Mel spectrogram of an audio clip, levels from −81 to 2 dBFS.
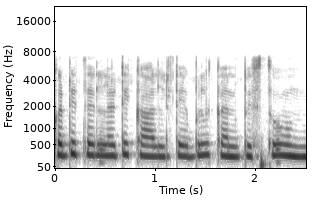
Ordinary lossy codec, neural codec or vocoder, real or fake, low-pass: none; codec, 16 kHz, 16 kbps, FunCodec, trained on LibriTTS, 50 frames a second; fake; 7.2 kHz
